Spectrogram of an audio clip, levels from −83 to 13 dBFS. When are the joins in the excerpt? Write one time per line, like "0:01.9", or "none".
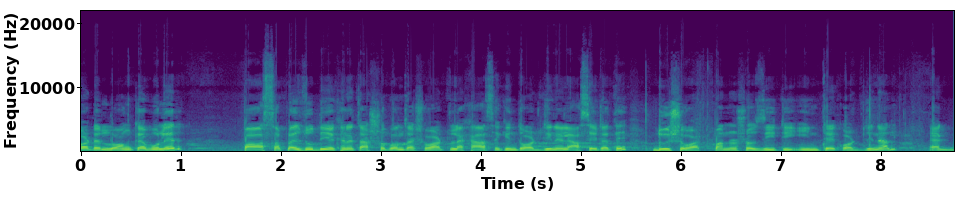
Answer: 0:06.3

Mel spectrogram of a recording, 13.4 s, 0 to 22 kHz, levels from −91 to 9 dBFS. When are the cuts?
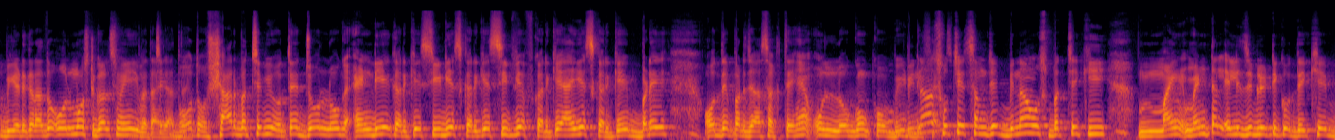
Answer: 0:01.7
0:09.2

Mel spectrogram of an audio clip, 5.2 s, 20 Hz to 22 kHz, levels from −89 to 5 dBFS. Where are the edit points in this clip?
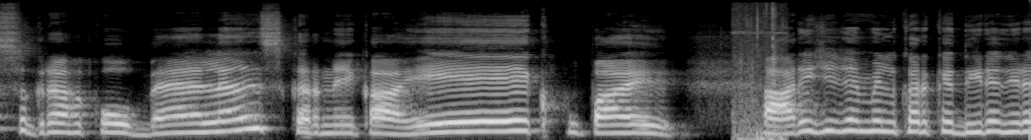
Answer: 0:03.7

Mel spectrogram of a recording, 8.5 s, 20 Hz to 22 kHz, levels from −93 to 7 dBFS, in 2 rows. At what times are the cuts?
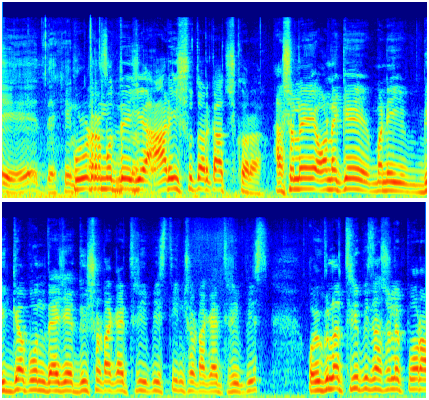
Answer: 0:02.6

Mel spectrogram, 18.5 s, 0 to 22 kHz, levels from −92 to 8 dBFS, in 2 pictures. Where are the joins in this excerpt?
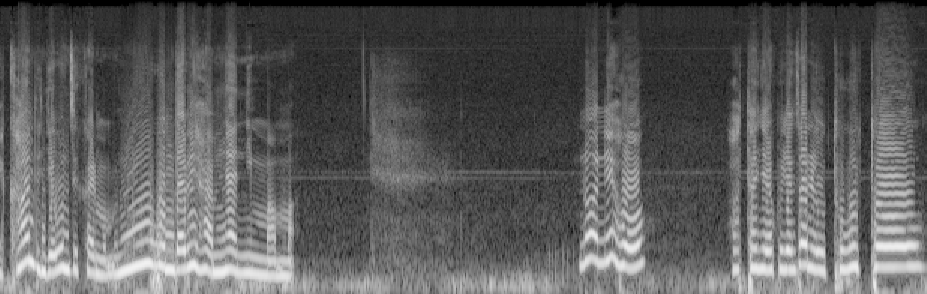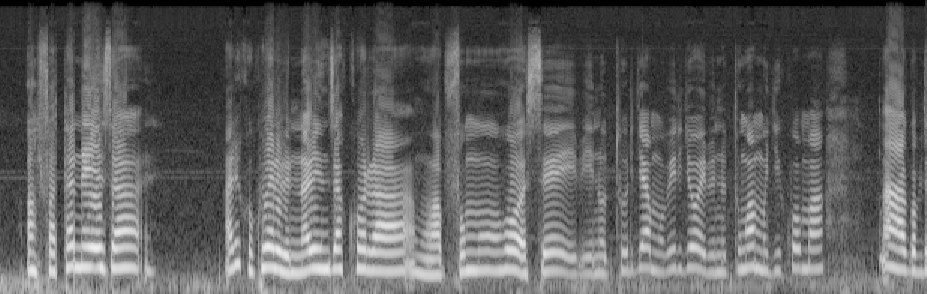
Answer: none

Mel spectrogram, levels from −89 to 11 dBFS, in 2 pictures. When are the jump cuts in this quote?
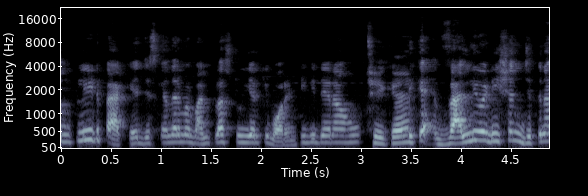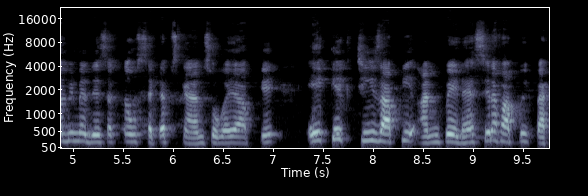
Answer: none

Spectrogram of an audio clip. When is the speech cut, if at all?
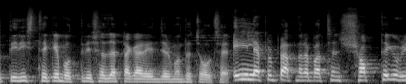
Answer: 0:02.2

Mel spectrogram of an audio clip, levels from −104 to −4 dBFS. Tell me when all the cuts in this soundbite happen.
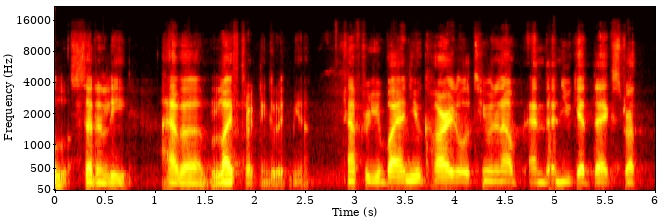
0:02.9

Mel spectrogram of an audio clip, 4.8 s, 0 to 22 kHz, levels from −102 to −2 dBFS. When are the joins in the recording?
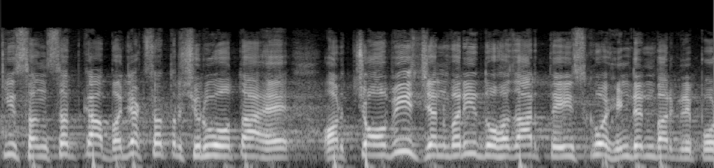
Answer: none

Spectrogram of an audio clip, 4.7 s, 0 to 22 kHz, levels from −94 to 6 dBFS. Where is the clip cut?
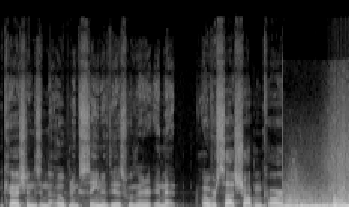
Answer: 0:03.8

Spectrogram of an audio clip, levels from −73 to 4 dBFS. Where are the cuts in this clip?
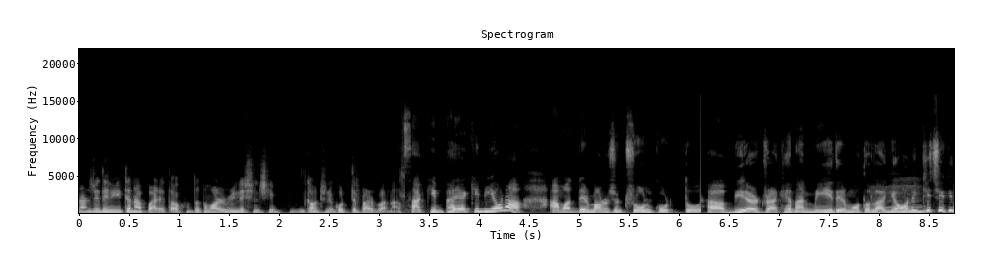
0:03.3
0:06.2

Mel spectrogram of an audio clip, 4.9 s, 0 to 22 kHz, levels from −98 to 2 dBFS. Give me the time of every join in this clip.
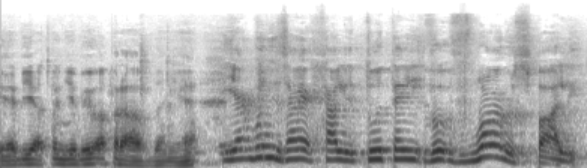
0:01.7
0:03.5

